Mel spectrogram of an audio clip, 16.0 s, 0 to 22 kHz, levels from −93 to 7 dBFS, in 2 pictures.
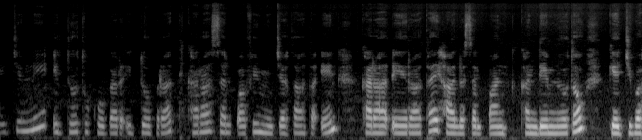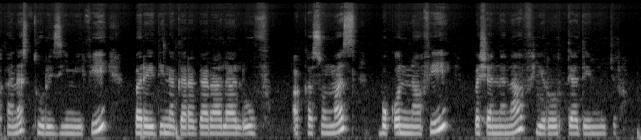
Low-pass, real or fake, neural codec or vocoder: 19.8 kHz; real; none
